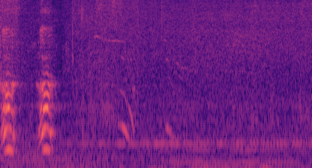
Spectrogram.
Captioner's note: dog barking; dog whimpering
